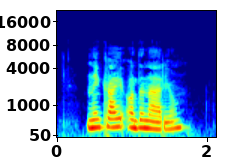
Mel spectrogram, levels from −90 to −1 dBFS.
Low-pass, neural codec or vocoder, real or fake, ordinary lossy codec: 19.8 kHz; none; real; MP3, 48 kbps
